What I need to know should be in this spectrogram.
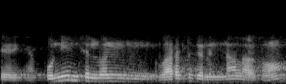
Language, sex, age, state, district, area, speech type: Tamil, male, 30-45, Tamil Nadu, Viluppuram, urban, conversation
